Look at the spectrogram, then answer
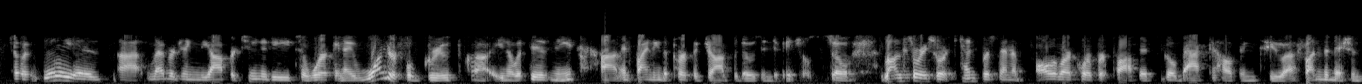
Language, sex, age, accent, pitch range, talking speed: English, male, 30-49, American, 110-140 Hz, 210 wpm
